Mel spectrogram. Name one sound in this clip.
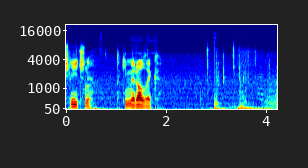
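Soft menu clicks sound as selections change.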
